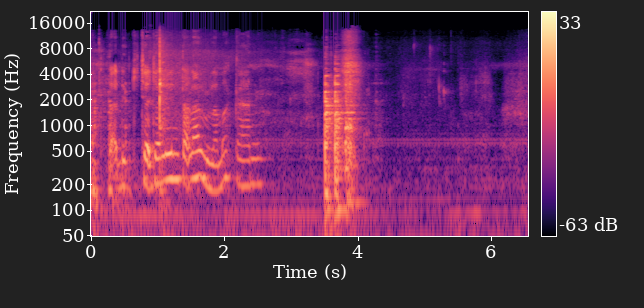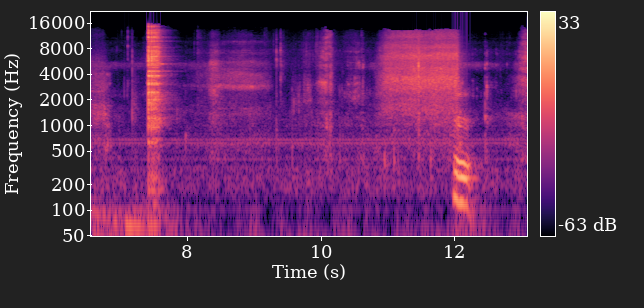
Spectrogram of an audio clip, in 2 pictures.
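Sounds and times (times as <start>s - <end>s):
tableware clink: 3.5s - 4.2s.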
